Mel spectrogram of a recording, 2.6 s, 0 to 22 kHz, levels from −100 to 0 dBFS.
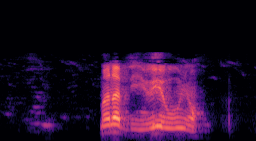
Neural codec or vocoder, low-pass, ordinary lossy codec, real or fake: none; 5.4 kHz; AAC, 24 kbps; real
